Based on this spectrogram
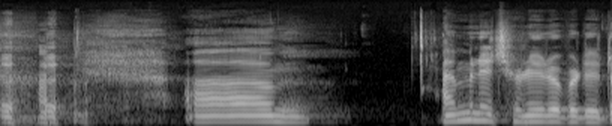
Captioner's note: laughs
